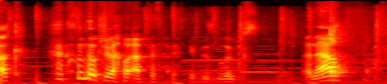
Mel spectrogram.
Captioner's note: laughing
